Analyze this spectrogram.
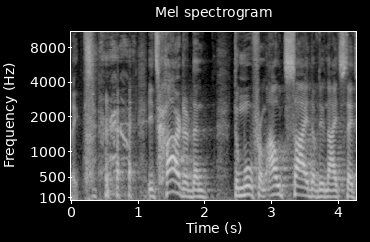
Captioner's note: laughing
